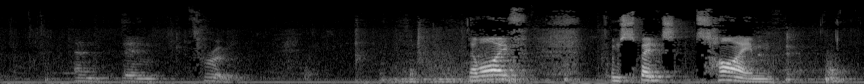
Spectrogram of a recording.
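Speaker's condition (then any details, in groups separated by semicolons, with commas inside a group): Stammer; audible stammer; prolonged sounds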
